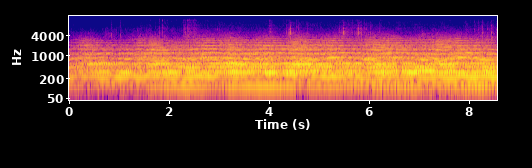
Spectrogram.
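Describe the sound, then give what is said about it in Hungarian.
The ancient bell of a papal basilica dedicated to the Mother of God rings steadily as pilgrims take their first steps of the holy year, its deep overlapping tones humming and sustaining without pause, loud and resonant with a long lingering decay and no voices present. “I primi passi da pellegrini dell'anno santo in questa basilica papale dedicata alla Madre di Dio sono stati accompagnati dal suono dell'antica campana.”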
